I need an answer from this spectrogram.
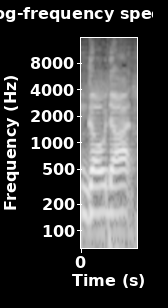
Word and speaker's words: Godot: A lot of people say go dot. A lot of people say Godot.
